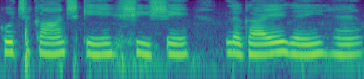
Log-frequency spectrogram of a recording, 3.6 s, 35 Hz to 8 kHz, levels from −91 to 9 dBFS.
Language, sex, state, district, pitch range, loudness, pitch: Hindi, female, Punjab, Pathankot, 195-210 Hz, -14 LUFS, 205 Hz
